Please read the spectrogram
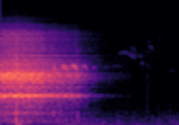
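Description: A long, held, high-pitched shout of "hey" fading away over the first second, followed by near silence.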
